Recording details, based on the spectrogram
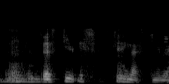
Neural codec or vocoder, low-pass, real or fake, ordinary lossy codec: codec, 24 kHz, 0.9 kbps, WavTokenizer, medium music audio release; 5.4 kHz; fake; none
